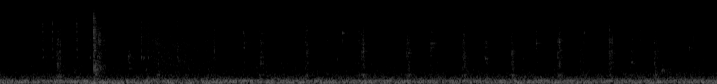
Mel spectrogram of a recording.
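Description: A young man chews and crunches food.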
